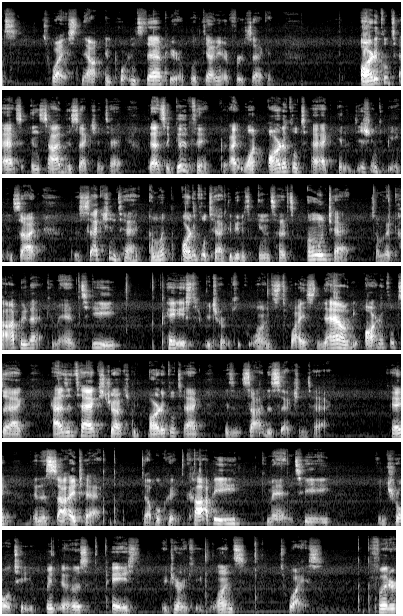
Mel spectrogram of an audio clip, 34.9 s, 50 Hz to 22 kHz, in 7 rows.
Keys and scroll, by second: 14.6 super+c, 15.6 t, 16.5 super+v, 27.1 super+c, 28.3 super+t, 30.9 super+v.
